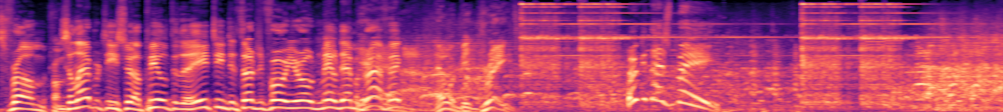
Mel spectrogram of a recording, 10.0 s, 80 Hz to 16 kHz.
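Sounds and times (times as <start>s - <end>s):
telephone bell ringing: 5.2s - 10.0s.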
